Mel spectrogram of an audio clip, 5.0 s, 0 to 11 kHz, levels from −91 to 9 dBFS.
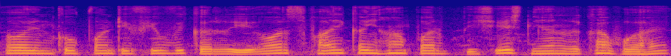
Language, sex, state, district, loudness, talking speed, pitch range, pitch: Hindi, male, Himachal Pradesh, Shimla, -16 LUFS, 180 wpm, 145-165 Hz, 160 Hz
